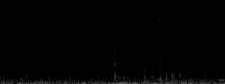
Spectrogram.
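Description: Computer keyboard typing while code is entered for a React progressive web app, a few soft, quiet key clicks scattered over a steady low background hum, with no talking.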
